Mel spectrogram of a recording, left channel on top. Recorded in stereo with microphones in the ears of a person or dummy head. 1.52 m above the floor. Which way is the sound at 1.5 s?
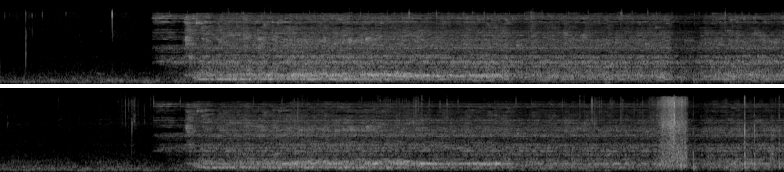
40° left (ahead or behind).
